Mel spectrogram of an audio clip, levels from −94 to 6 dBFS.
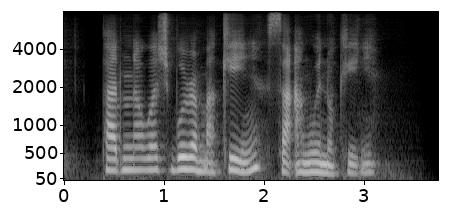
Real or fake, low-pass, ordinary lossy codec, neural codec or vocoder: fake; none; none; codec, 16 kHz, about 1 kbps, DyCAST, with the encoder's durations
